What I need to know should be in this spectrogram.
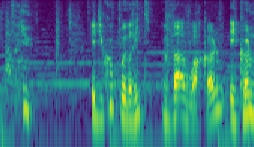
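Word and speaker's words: Pádraic: Enfin, Podrick de façon prononcée française, hein, parce que dans le film il prononce pas Podrick, c'est Podrick. Et Brendan Gleeson qui s'appelle.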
